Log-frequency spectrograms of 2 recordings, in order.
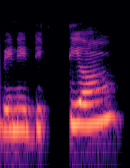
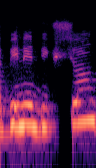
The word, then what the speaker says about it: bénédiction: Allah Subhanahu wa taala pour sa miséricorde, ses conseils et sa bénédiction, bukan bénédiction, et sa bénédiction qui m'ont été accordées, itu ada bunyi E, jadi bukan accord, tidak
